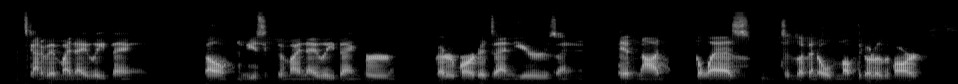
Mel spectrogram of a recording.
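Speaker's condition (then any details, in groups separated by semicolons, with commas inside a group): Laryngectomy, electrolarynx; laryngectomy after head and neck cancer, prior cervical neck fusion; laryngectomy with radiation, age 47; uses electrolarynx, year to learn, swallowing trouble, voice lost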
